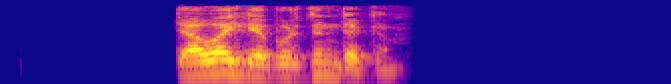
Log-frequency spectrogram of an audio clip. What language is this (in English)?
Central Kurdish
